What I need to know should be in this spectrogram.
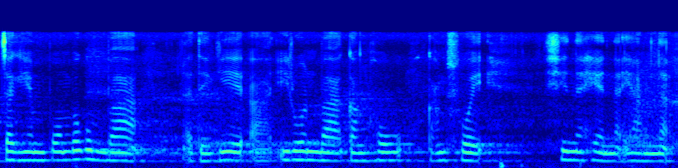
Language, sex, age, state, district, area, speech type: Manipuri, female, 30-45, Manipur, Kakching, rural, spontaneous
